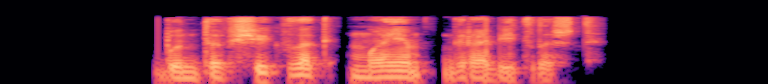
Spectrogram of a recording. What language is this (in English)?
Mari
